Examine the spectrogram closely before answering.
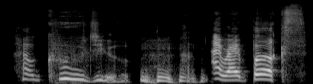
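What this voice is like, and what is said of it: Impression of Hal Holbrook. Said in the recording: “That's perfect accent rendition right there. ... an incredible impression of Hal Holbrook doing it.”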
